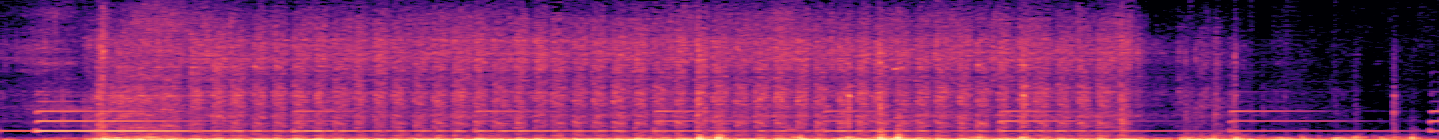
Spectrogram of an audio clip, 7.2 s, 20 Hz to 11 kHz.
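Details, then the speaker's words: 1995 Ford Mustang GT, clutch in, neutral, after replacing ignition switch and lock cylinder: starter cranks steadily about five seconds without firing, same as before; cause proved to be failed ignition coil, fixed by replacing it. "nope that's exactly what it was doing before it would"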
